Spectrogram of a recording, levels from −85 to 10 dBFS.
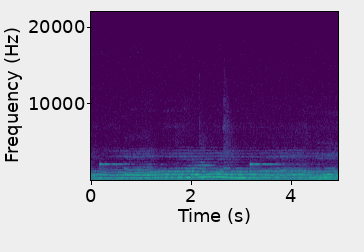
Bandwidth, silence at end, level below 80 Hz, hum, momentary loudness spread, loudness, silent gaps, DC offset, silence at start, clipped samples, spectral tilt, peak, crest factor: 16 kHz; 0 s; -50 dBFS; none; 6 LU; -34 LUFS; none; under 0.1%; 0 s; under 0.1%; -7.5 dB/octave; -20 dBFS; 14 dB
